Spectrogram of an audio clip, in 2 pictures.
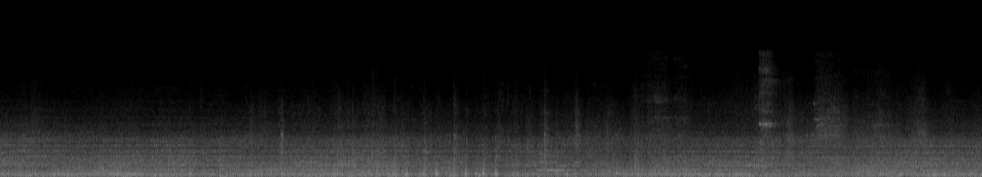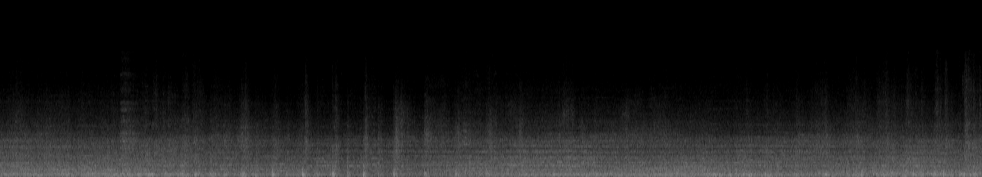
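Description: A train rolling past at close range, its steel wheels clicking steadily over the rail joints.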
